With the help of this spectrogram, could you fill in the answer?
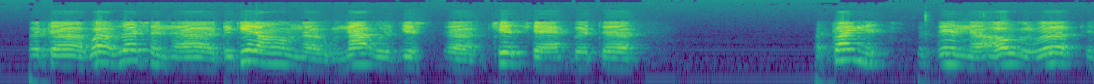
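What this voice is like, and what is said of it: Southern American accent. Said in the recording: “my southern accent ... I have thought I've lost my southern accent. People sort of ridicule me and say, "No, you haven't." ... No, you haven't.”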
